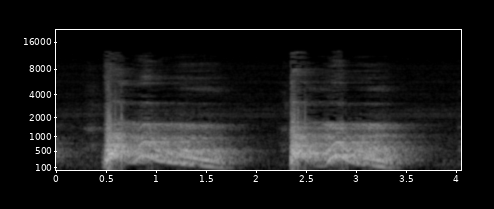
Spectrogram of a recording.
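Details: Basset hound left alone in the house, suffering separation anxiety after its owners go out, caught on a household camera; two drawn-out baying howls, each about a second long, falling in pitch with rich harmonics, separated by a short silence.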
